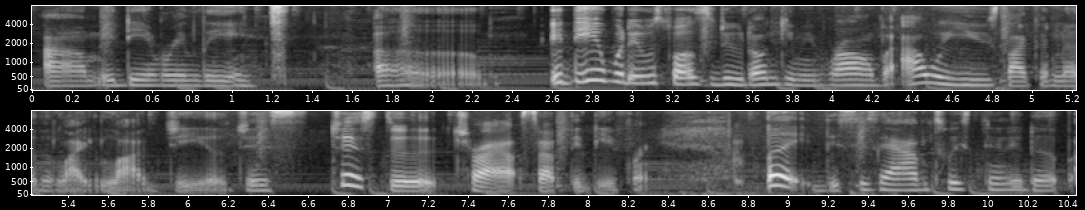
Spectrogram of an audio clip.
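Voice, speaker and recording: With a mid-range voice marked by vocal fry, a woman vlogs a hair tutorial at a family home. She keeps it chatty and playful, speaking right to her viewers with an animated "honey" and "baby".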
